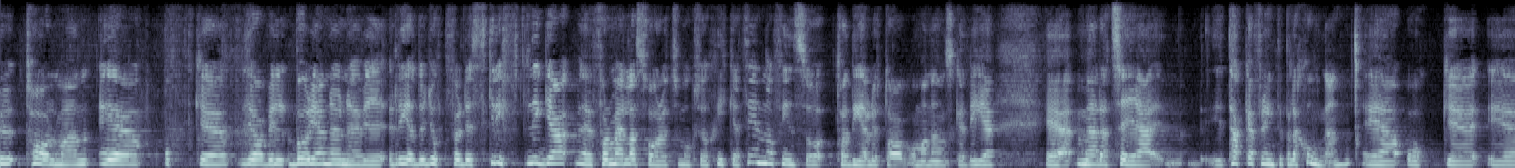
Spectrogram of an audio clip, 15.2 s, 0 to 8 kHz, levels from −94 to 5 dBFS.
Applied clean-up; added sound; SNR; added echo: none; none; none; reverberation time 0.1 s.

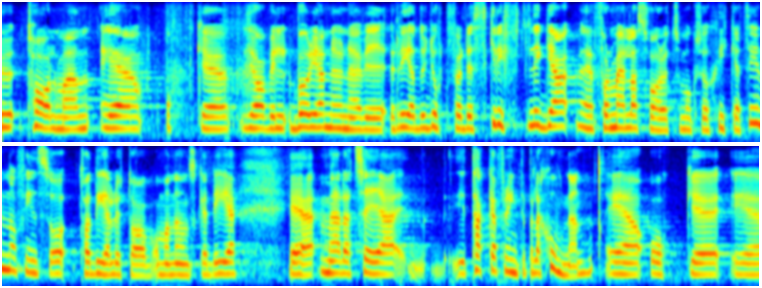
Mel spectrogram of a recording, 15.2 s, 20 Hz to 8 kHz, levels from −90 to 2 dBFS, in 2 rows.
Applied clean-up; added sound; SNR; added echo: none; none; none; none.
